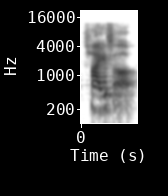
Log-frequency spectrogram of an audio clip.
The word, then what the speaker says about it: Caesar: So instead of Caesar, how we pronounce it in English, it would have been pronounced something like Kaiser, the hard K sound at the start.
